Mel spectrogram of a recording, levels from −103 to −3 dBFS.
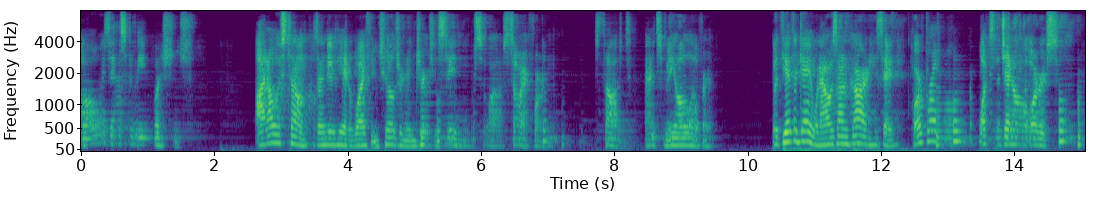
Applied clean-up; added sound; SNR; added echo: neural mask model DeepFilterNet 3.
